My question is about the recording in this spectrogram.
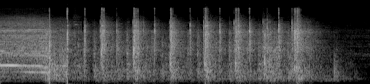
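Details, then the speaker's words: Restored Vernet power hammer; the flywheel drives an internal crankshaft that raises and drops the ram. Sharp clacks about five a second slow and die away as it coasts to a stop: normal operation. "Donc le volant, lui, entraîne le vilebrequin qui est à l'intérieur. Le vilebrequin monte et descend. Toc toc toc."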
